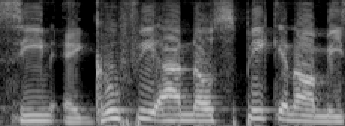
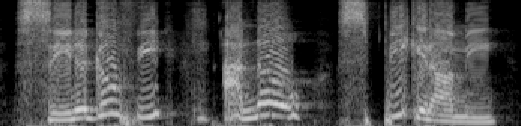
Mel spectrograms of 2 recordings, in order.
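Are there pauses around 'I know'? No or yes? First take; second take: No; Yes. First: It runs on without pauses around 'I know'. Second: It has pauses before and after 'I know'. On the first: The speaker calls it wrong. "I didn't put in the commas that time" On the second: The speaker calls it right. "now I'm going to try to read it with if there were commas"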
